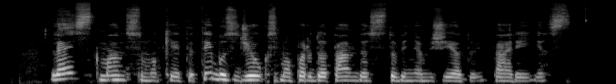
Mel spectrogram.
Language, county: Lithuanian, Vilnius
